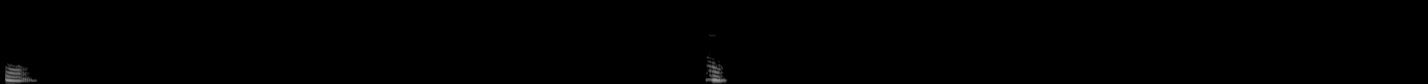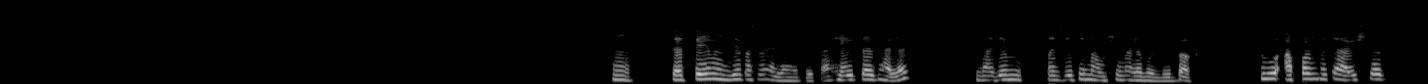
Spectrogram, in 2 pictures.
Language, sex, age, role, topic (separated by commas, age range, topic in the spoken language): Marathi, female, 25-29, guest, एकटेपणा जाणवल्यावर तुम्ही स्वतःला कसे सावरता?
